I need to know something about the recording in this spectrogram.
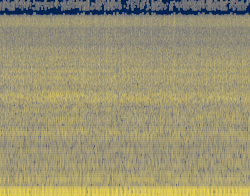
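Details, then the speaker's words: Yamaha three-cylinder crossplane (Tracer) motorcycle idling: loose uneven metallic rattle that grows when the clutch lever is pulled slightly, from play in the clutch basket and its damper springs. "porque na hora que a gente aperta a embreagem eu tendo a abrir Expandir os discos separadores os discos de frição e o barulho aumenta se tiver alguma folga na Campana"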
